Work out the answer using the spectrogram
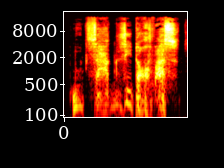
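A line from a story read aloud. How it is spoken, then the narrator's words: Hissed. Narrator (German): zischte Mr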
